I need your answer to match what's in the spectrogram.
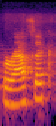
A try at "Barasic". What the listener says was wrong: It's a Barachik, as if it were a CH almost.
